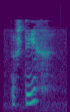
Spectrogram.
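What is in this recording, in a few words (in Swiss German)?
"stich", Alsatian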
